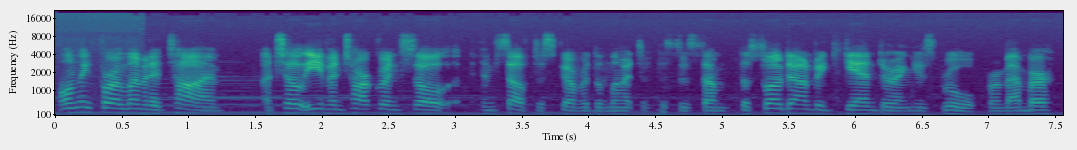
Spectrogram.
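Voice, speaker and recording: A man voicing an argumentative free-market minister in a fan reading of a political game, formal but slightly halting. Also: medium pitch, fairly even intonation, bright, forceful tone, lightly acted, low-quality recording. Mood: argumentative, insistent. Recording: music behind the voice.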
